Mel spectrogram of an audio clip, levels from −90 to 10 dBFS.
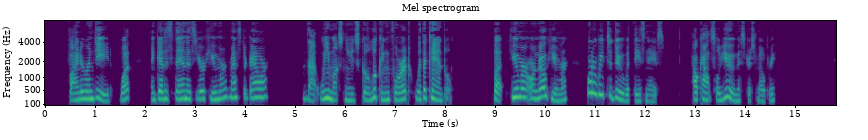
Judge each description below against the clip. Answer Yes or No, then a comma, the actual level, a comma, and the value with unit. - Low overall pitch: No, high, 225 Hz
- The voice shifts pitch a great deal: No, average, 4.4 semitones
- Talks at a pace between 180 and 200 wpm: No, average, 155 wpm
